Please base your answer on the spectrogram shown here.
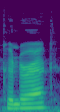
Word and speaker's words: Kundarak: about house kundarak am i saying that right kunderack yes they were saying it right that was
